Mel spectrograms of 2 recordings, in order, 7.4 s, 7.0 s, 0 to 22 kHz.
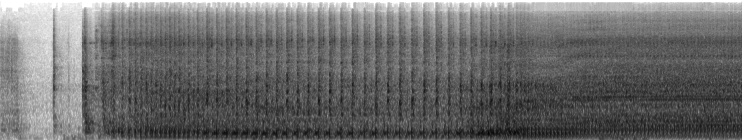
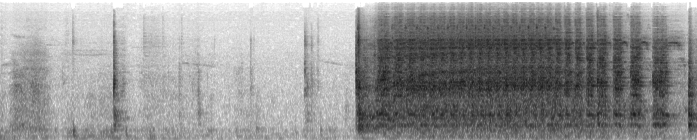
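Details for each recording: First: Lawn tractor, started before sale: cranks briefly, catches and settles into quick, steady putter with no misses or knocks; normal running. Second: Murray Select 12.5HP 40" lawn tractor engine cranking after spark plug gap fixed: fast even cranking at about four beats a second that never catches, puffs of air out the front, no spark and no compression.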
